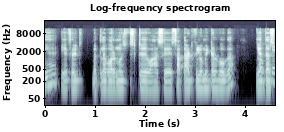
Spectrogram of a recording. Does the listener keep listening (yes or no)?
no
